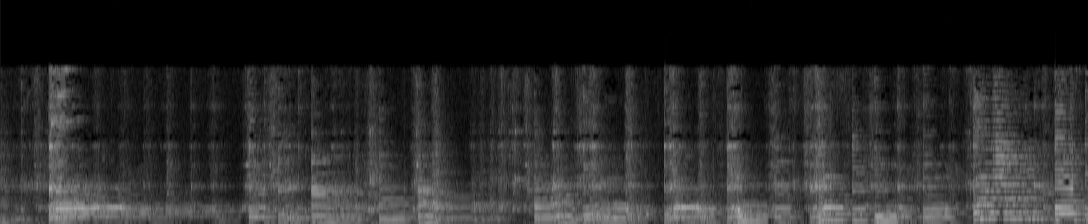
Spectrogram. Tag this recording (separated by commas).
Strum, Guitar, Plucked string instrument, Musical instrument, Music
